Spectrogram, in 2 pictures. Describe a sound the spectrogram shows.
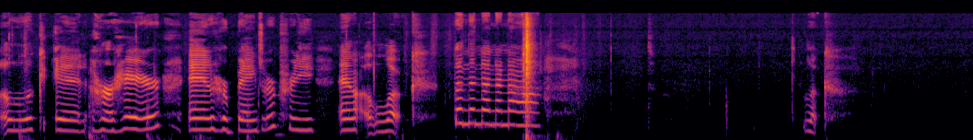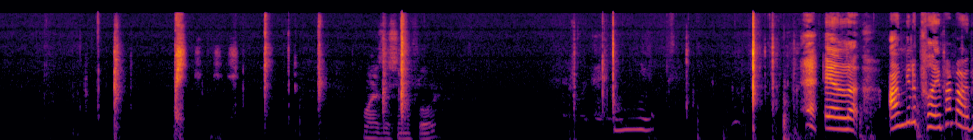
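A young girl talks close by with animation, in a high voice.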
